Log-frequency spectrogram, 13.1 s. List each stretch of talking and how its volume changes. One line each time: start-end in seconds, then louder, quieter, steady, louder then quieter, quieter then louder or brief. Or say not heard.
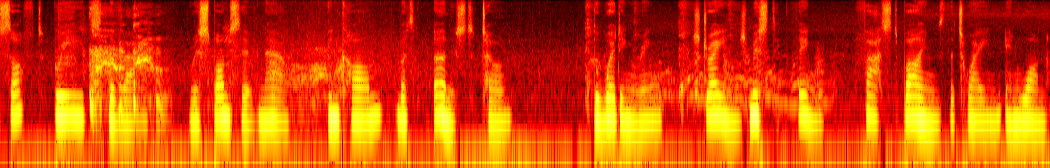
0.0-13.0 steady.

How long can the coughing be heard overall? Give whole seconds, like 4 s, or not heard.
3 s.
